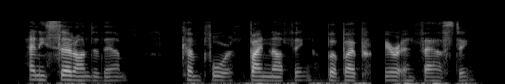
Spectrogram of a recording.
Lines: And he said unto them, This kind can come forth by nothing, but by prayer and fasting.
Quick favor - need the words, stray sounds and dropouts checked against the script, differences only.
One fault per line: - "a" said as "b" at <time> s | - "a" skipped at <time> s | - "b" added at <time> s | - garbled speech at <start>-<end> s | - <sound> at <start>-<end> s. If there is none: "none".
- "This kind can" skipped at 1.3 s
- dropout at 3.7-3.9 s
